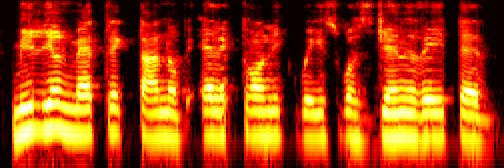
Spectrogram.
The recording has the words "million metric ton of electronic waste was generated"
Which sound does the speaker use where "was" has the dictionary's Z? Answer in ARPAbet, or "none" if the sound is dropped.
S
